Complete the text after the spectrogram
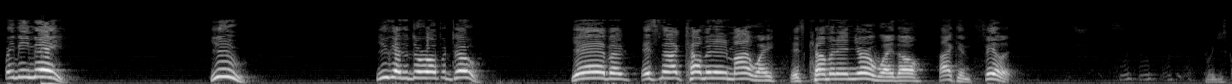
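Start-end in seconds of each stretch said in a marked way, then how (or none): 0.0-4.8 high, full-volume indignant yell; acted shouting match retort; hollering back. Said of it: "him hollering back". 5.7-10.2 high, loud argumentative shout; acted hollered complaint; yelling back. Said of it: "yelling at the person".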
